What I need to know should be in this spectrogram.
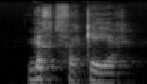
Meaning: air traffic
- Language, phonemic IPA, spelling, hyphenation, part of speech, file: Dutch, /ˈlʏxt.vərˌkeːr/, luchtverkeer, lucht‧ver‧keer, noun, Nl-luchtverkeer.ogg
